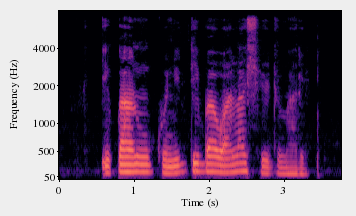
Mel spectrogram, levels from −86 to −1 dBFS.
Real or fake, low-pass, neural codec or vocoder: real; 7.2 kHz; none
